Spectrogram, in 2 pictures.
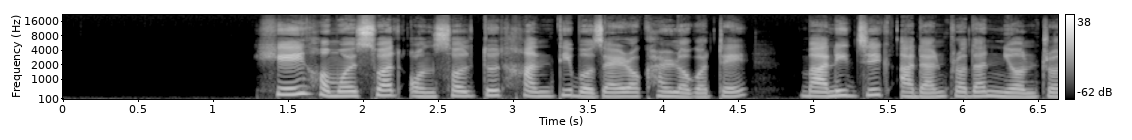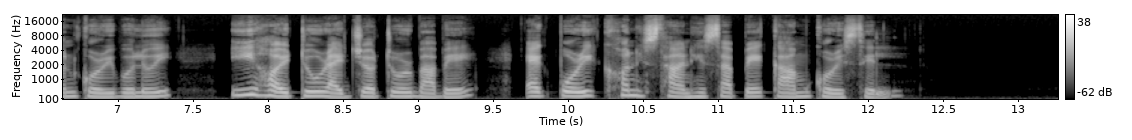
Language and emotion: Assamese, neutral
